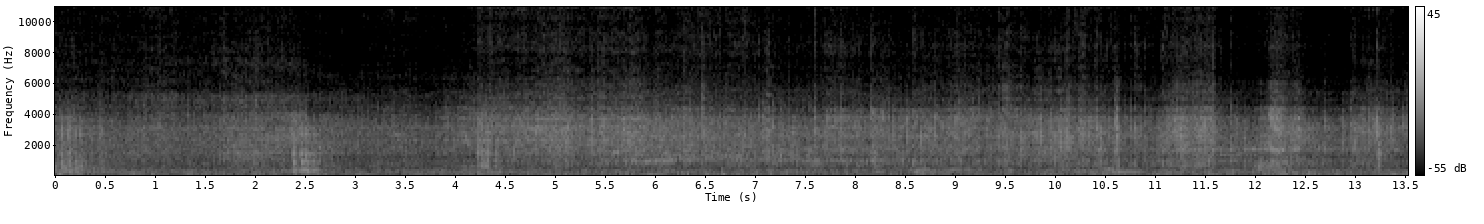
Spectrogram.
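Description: Egg paratha frying on a hot flat tawa, a steady sizzle, with a metal spatula scraping across the griddle a few times as the paratha is lifted and shaped.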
